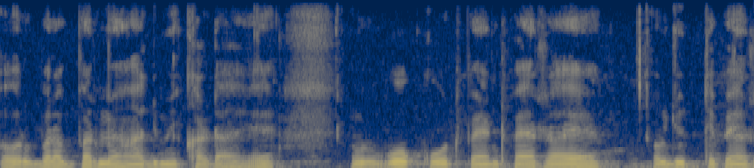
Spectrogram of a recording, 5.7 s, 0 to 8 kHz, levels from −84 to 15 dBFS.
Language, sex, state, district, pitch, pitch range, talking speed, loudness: Hindi, male, Uttar Pradesh, Shamli, 120 Hz, 115-130 Hz, 180 wpm, -18 LUFS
